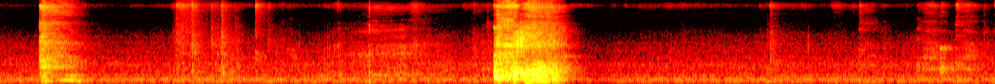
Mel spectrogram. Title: Girl coughing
